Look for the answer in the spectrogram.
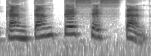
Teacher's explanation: A gente vai juntar esse S com o están.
